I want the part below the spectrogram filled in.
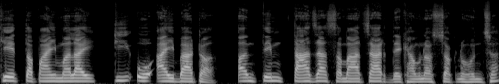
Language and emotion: Nepali, neutral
